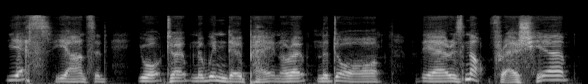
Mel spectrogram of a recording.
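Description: A male narrator plays a half-mad mother from a storybook, querulous and rambling. The voice is lifted high, plaintive and aggrieved, full of self-pity, in a dry close recording. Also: animated, normal speed, fairly bright tone, dry recording, close to an everyday voice.

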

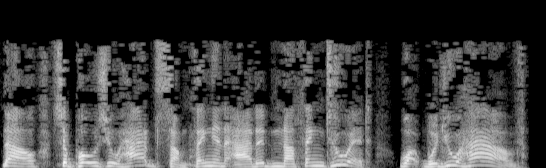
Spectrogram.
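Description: High, cheerful many-faced shape creature. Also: male voice, lively intonation, moderate pace, bright, forceful tone, slightly rough, no echo, exaggerated voice. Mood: eager, instructive.

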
